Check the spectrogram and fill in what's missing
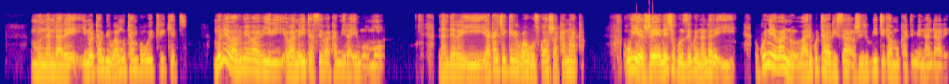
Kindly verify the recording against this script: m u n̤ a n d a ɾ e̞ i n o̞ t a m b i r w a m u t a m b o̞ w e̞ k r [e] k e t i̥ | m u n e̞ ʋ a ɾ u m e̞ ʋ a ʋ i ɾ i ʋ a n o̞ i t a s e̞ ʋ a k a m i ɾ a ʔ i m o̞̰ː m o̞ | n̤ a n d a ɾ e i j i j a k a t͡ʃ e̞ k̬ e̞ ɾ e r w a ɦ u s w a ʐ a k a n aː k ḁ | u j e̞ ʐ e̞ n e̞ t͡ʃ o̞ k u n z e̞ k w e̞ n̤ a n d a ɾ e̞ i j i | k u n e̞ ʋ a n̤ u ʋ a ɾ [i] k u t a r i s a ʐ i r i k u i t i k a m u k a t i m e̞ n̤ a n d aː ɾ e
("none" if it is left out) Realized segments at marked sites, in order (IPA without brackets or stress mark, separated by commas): i, i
